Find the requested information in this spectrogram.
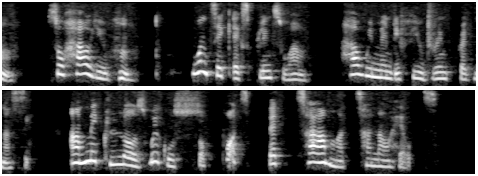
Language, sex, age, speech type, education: Nigerian Pidgin, female, 30-45, spontaneous, tertiary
